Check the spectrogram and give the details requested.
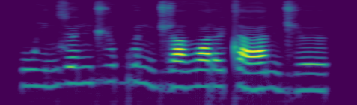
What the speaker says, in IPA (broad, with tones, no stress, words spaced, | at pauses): wi˨˩nzœ˦ nd͡ʒʊ˦bʊ˦ nd͡ʒɪ˦ ðˤəː˦ɾʏː˦taː˩˥ nd͡ʒəː˦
